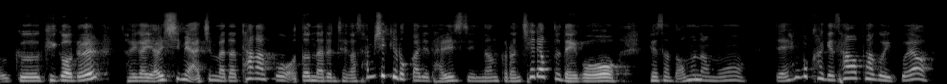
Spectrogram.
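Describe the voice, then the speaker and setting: A woman with a normal speaking voice talks at a fairly quick pace and a medium pitch with lively intonation, on a very clean recording with a silent background. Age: 60s. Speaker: network marketing distributor. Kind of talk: testimony speech.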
